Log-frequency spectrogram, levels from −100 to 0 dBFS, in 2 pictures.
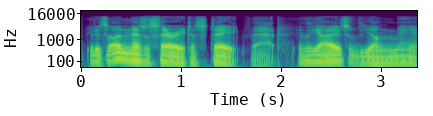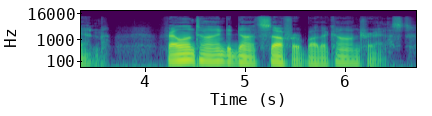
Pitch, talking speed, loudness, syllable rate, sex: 90 Hz, 180 wpm, -19 LUFS, 5.3 syllables/s, male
